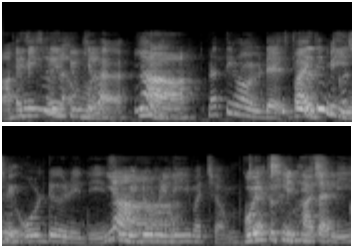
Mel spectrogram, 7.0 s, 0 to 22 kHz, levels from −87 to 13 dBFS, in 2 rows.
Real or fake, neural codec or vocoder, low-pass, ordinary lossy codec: real; none; none; none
